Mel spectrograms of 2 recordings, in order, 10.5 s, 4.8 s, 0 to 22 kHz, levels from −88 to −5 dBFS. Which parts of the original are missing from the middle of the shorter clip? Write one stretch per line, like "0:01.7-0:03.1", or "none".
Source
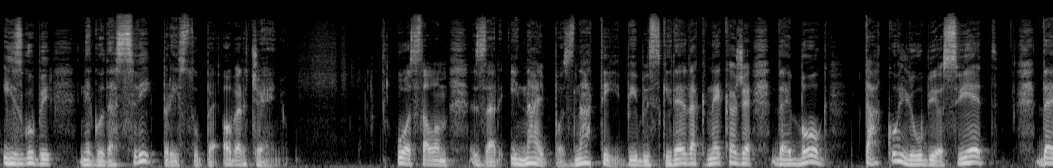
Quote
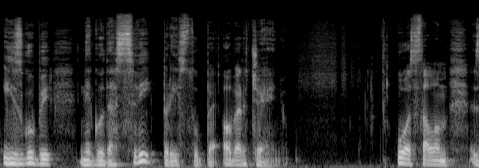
none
